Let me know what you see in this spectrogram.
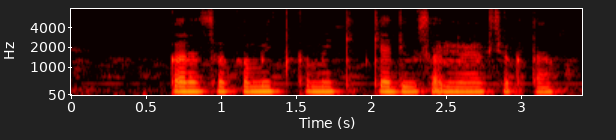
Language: Marathi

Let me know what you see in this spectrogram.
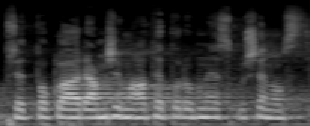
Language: Czech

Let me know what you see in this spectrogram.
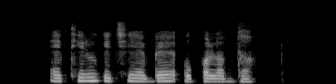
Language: Odia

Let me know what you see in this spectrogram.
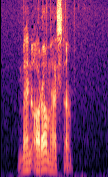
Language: Persian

